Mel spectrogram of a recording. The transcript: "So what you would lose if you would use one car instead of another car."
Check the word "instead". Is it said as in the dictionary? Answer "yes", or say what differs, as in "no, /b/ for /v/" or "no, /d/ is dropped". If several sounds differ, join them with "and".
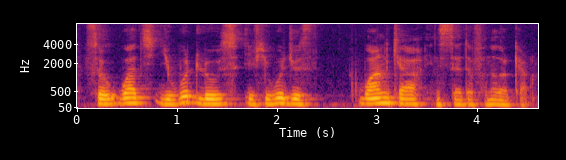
yes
